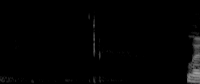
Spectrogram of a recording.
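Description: A quiet room with a faint steady hum and one short, sharp click about a second in; a man's voice begins speaking right at the end.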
